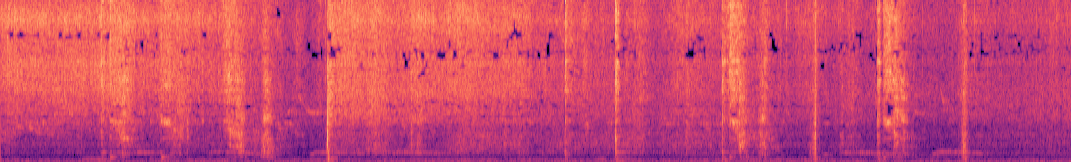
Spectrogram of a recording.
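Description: A metal spatula scrapes and taps against an iron pan.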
